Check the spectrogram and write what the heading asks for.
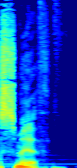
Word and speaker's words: Psmith: And now, Leave It to Smith, The P is Silent, Part 1 of 10, by P.G.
